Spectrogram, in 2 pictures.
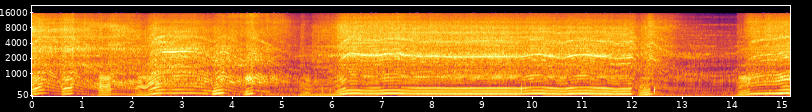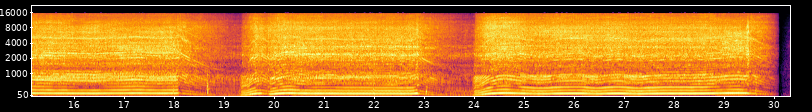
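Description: Two-stroke chainsaw cutting firewood logs: quick throttle blips at first, then four long cuts held at high revs, the engine dropping back toward idle between cuts.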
